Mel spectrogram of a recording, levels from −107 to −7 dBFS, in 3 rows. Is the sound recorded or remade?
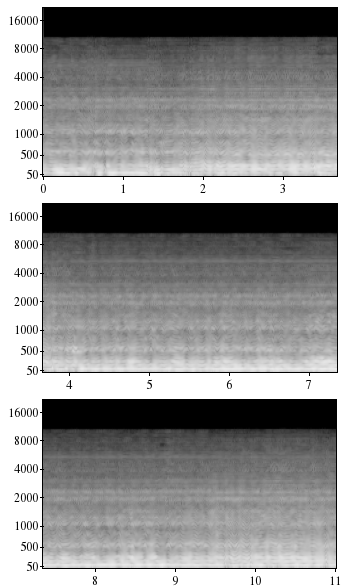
remade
